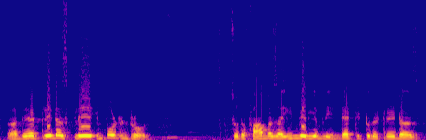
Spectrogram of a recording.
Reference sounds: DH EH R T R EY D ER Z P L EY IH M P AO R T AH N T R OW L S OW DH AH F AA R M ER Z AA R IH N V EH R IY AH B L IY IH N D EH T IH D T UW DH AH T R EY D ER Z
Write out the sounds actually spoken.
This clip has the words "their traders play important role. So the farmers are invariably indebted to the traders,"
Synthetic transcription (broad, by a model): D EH R T R EY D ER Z P L EY IH M P AO R T AH N T R OW L S OW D AH F AA R M ER Z AA R IH N V EH R IY AH B L IY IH N D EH T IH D T UW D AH T R EY D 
